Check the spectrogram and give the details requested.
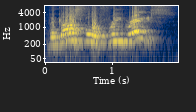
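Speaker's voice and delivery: loud, slow, ringing "grace"; stress on grace. Acted. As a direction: proclaim "The gospel of free grace" with weight. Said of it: "I love these next words".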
